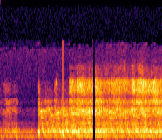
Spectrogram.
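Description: Laser blasts fire in rapid bursts.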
